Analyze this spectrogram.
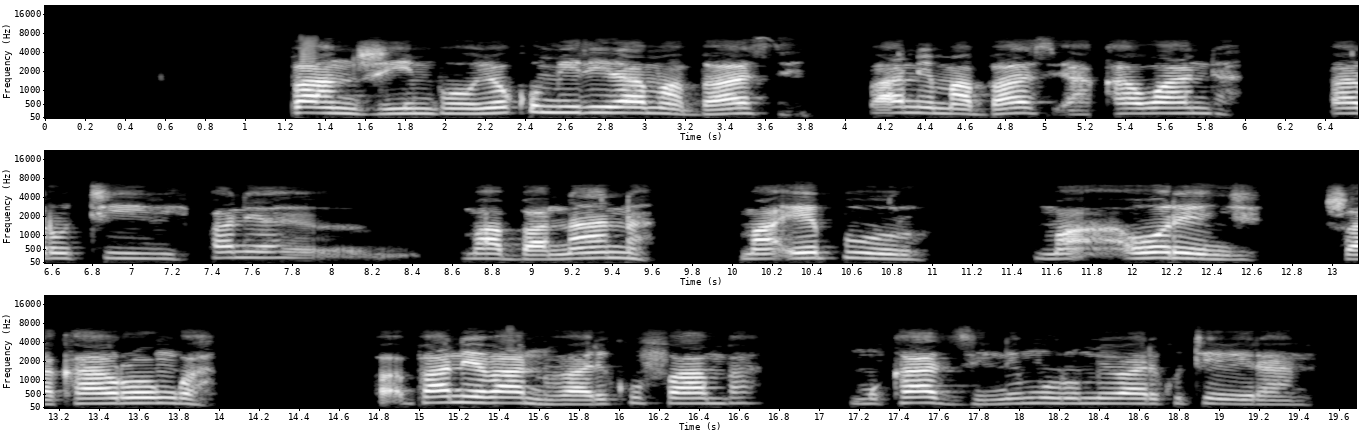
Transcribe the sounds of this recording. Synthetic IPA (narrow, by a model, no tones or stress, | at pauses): panʐimbo̞jo̞kumiriramabʱazi | pane̞mabʱaziakawanda | paɾutʰiʋipane | mabʱanana | maʔepur | ma̰oɾe̞nd͡ʒi | ʐ̥akaɾo̞ːŋɡwa | pane̞ʋan̤uʋaɾikufamba | mukad͡zine̞muɾume̞ʋaɾikute̞ʋe̞ɾaːna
